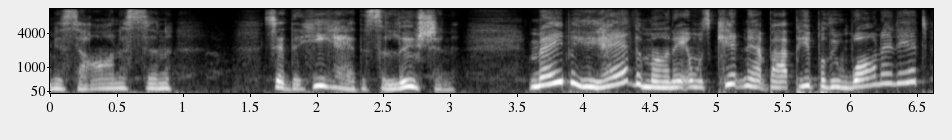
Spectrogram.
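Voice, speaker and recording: A woman's voice: mid-range voice, no echo, lightly acted. An actress playing an anxious, sincere young woman in love in a video game, speaking in an earnest, plaintive way. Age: young adult. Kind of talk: video game cutscene acting.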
